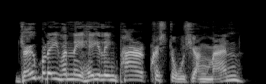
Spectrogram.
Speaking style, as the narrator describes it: snapped the woman

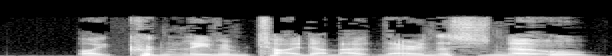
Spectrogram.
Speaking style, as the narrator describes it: choked Hagrid

